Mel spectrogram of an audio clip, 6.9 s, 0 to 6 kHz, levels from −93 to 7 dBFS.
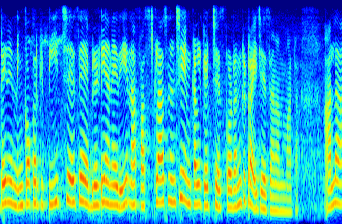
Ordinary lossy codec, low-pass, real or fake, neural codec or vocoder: AAC, 48 kbps; 5.4 kHz; fake; autoencoder, 48 kHz, 128 numbers a frame, DAC-VAE, trained on Japanese speech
